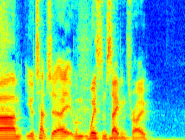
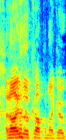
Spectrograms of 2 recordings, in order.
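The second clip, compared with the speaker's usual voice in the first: ordinary delivery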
